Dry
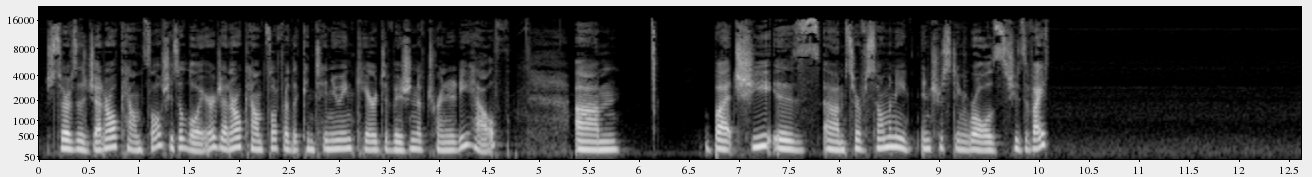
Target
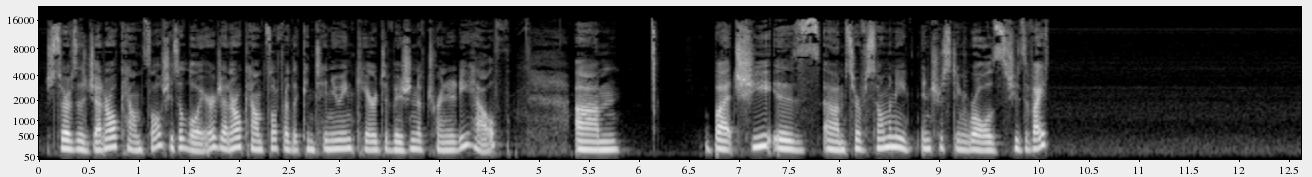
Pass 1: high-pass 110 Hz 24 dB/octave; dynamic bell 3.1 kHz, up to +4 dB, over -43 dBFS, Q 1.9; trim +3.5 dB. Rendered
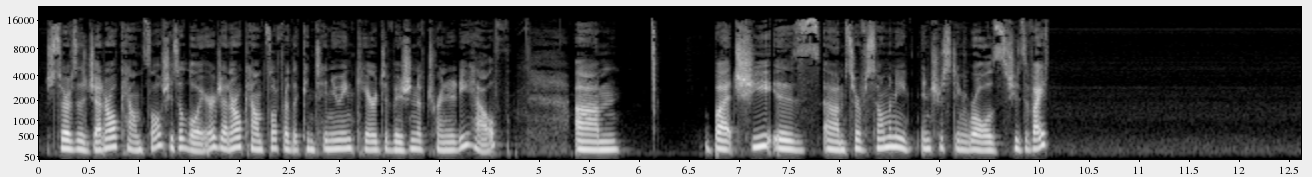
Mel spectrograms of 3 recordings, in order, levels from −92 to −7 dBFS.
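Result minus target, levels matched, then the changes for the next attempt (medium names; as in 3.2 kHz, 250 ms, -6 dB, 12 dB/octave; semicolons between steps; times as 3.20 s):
4 kHz band +2.5 dB
change: dynamic bell 12 kHz, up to +4 dB, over -43 dBFS, Q 1.9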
